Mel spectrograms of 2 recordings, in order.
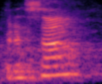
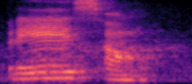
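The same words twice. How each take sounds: First: The last vowel is plain and oral. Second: The last vowel is nasal. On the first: The speaker calls it wrong. "No es presión" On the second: The speaker calls it right. "sino presión"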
